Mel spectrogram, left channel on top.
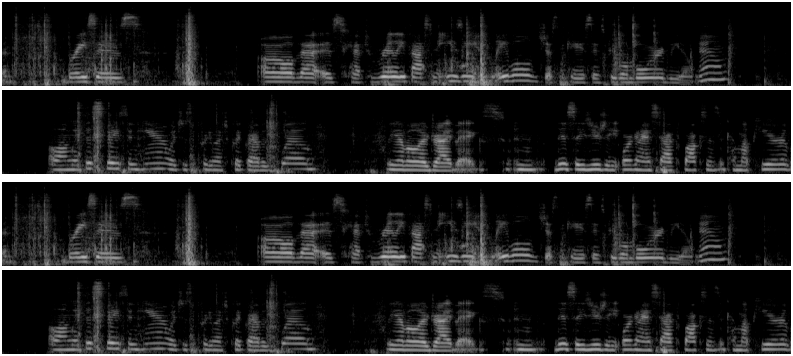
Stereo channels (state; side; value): identical; both; correlation 1.00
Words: braces. All of that is kept really fast and easy and labeled, just in case there's people on board we don't know. Along with this space in here, which is pretty much quick grab as well. We have all our dry bags, and this is usually organized stacked boxes that come up here,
